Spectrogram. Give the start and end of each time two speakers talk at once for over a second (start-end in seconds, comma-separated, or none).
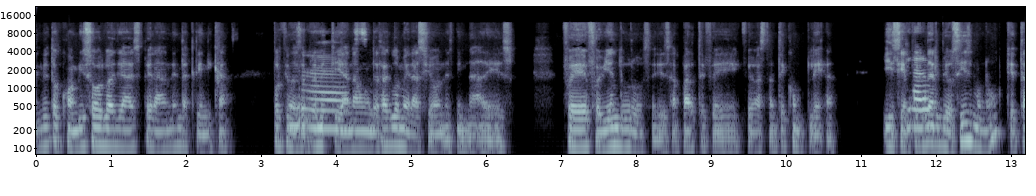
3.4-4.6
